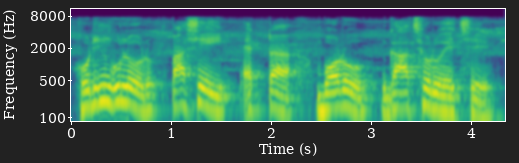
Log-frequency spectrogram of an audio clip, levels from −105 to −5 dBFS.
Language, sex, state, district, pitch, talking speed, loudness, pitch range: Bengali, male, West Bengal, Cooch Behar, 150 Hz, 85 wpm, -14 LUFS, 125-160 Hz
